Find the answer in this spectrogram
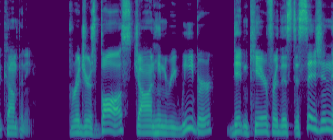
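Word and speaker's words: Webber: is Weber w-e-b-b-e-r and Weber is how his modern descendants pronounce it the german-born Weber however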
